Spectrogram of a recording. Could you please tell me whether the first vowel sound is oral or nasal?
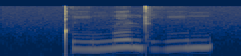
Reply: oral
